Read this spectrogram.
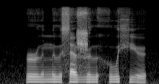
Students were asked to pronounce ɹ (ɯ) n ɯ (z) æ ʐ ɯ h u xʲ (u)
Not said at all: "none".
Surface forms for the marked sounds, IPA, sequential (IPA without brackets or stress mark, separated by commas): ɯ, s, ø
